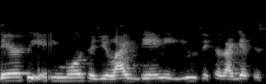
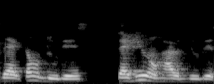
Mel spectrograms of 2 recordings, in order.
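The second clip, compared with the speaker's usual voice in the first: mock desperate, begging, pleading tone. Retelling how she begged him not to break the vase: imitating someone begging. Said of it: "And she was begging".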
